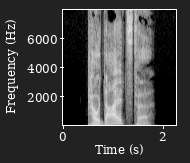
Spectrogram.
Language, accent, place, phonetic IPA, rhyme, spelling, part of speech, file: German, Germany, Berlin, [kaʊ̯ˈdaːlstə], -aːlstə, kaudalste, adjective, De-kaudalste.ogg
- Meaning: inflection of kaudal: 1. strong/mixed nominative/accusative feminine singular superlative degree 2. strong nominative/accusative plural superlative degree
